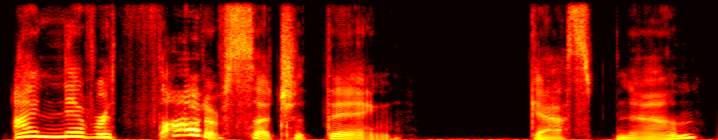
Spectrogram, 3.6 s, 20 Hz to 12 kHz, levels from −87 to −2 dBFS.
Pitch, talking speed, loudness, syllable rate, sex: 235 Hz, 150 wpm, -21 LUFS, 4.2 syllables/s, female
